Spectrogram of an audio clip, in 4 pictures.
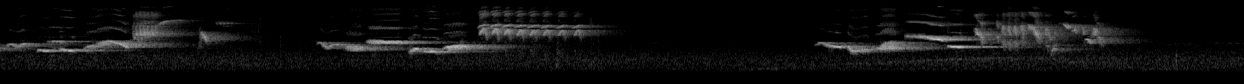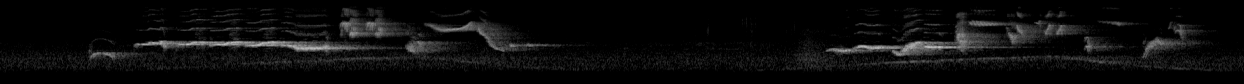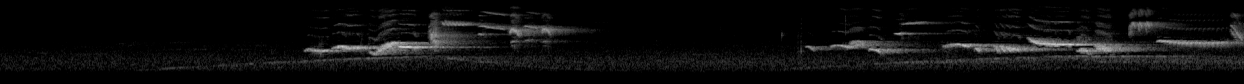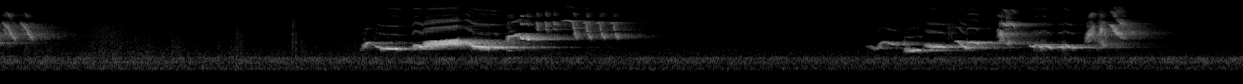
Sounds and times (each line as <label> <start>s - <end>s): male blackbird singing 0.0s - 2.5s
male blackbird singing 3.2s - 6.1s
male blackbird singing 8.2s - 12.4s
male blackbird singing 13.4s - 18.2s
streetnoise 18.1s - 21.2s
male blackbird singing 20.7s - 24.5s
male blackbird singing 27.9s - 31.0s
male blackbird singing 32.9s - 38.0s
streetnoise 36.6s - 41.8s
male blackbird singing 41.0s - 43.8s
male blackbird singing 46.0s - 48.9s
